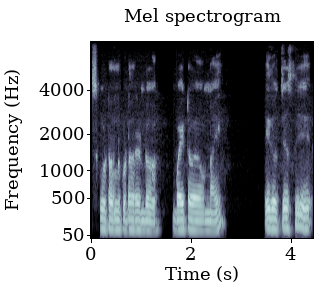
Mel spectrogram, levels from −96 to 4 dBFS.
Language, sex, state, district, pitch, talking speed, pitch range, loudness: Telugu, male, Andhra Pradesh, Anantapur, 105 Hz, 110 wpm, 105-115 Hz, -18 LUFS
